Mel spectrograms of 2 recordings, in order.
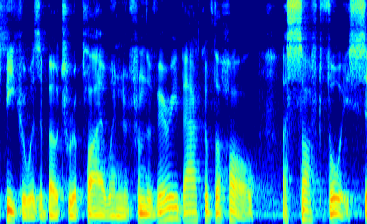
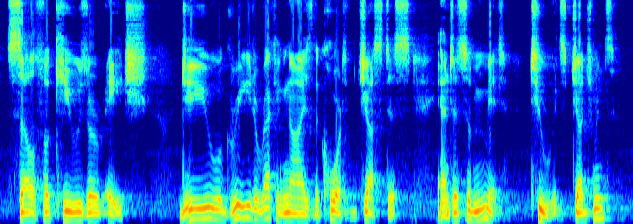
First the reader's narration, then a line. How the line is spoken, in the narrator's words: said in his clear proclamatory voice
